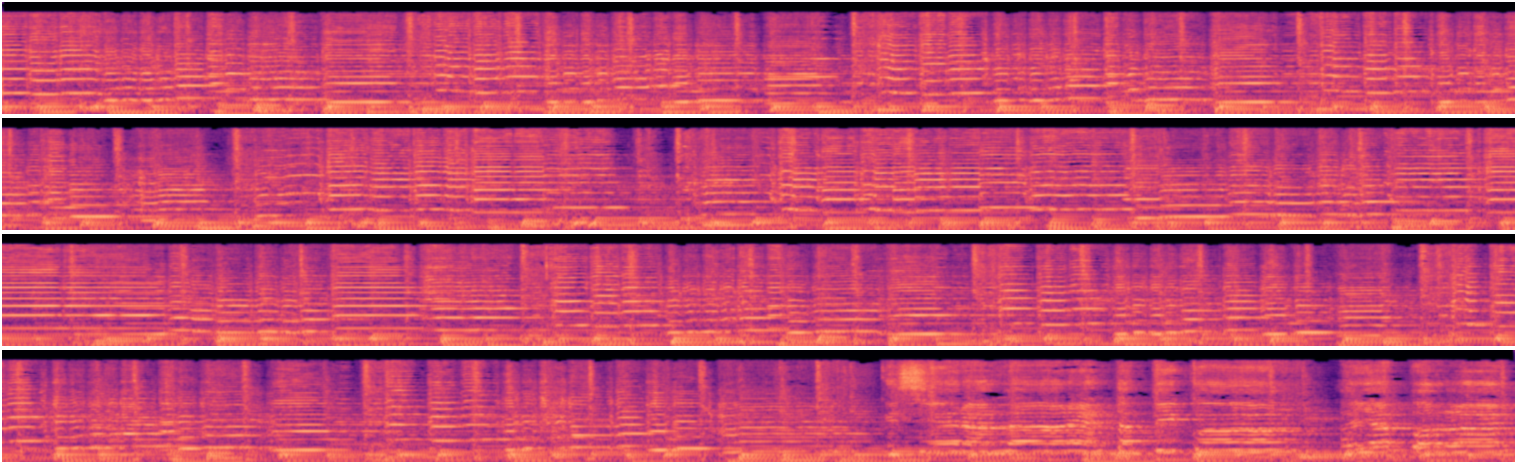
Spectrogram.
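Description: Trío huasteco playing an instrumental break of a huapango (son huasteco): the violin leads with quick melodic runs over the steady strumming of the jarana huasteca and huapanguera.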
